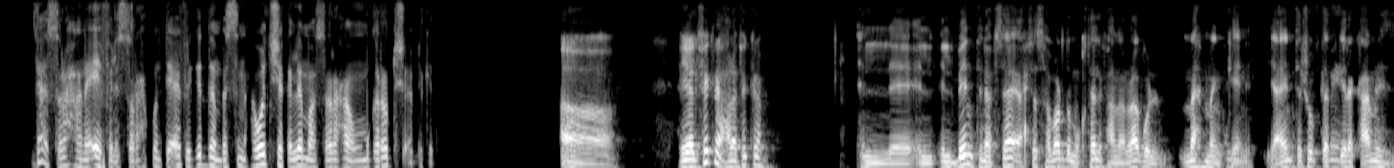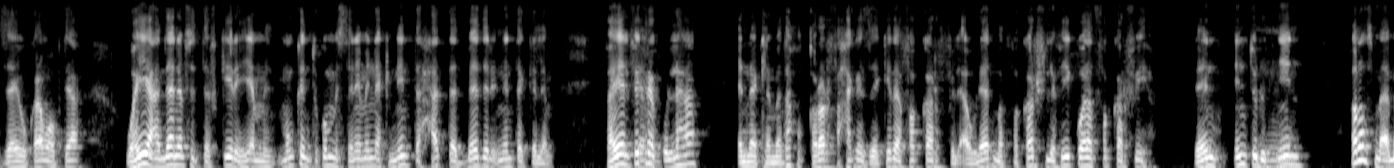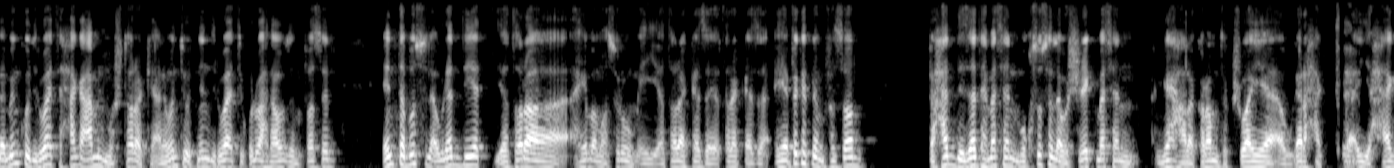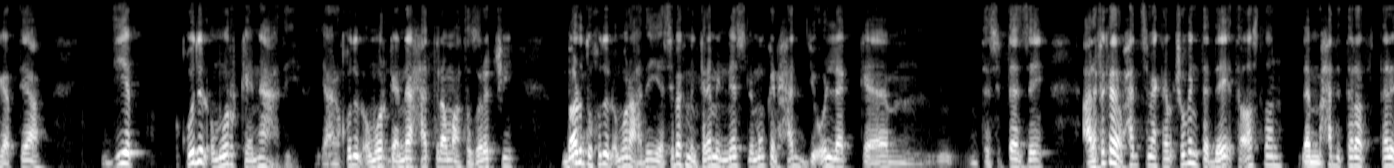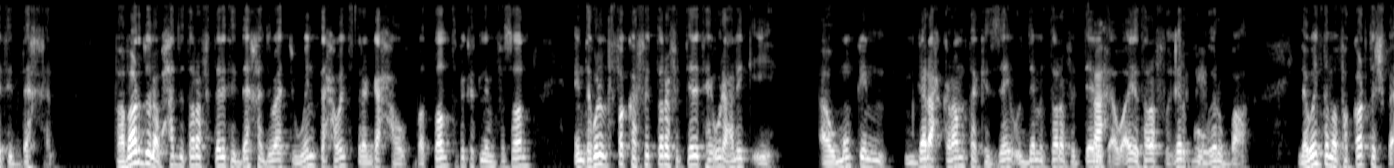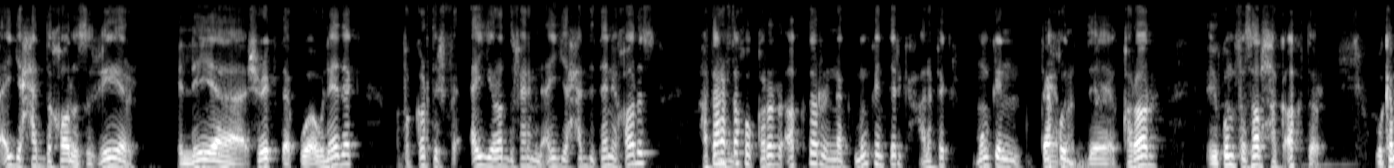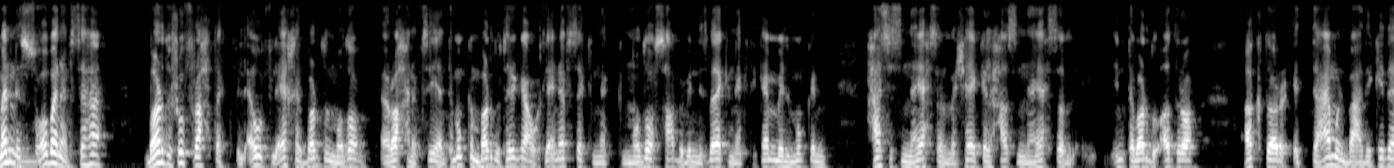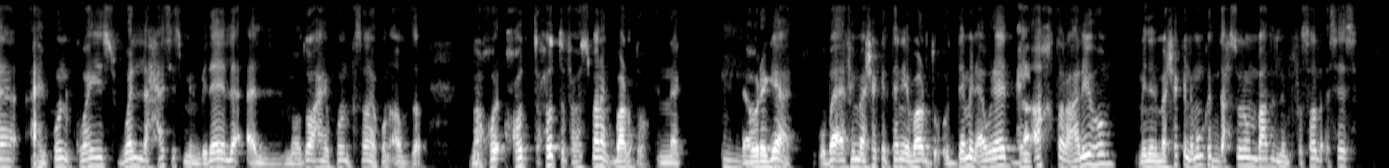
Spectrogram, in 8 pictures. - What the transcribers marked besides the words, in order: tapping; other background noise
- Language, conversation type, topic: Arabic, advice, إزاي أتعامل مع صعوبة تقبّلي إن شريكي اختار يسيبني؟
